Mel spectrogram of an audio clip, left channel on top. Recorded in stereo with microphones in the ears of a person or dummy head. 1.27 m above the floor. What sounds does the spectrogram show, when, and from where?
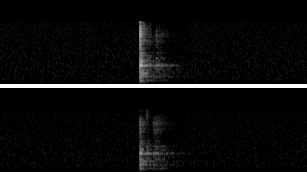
1.4 s a thud: 60° left (ahead or behind), 1.6 m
